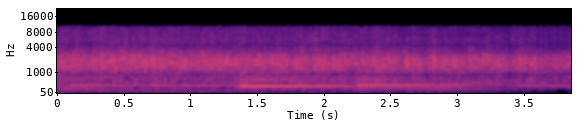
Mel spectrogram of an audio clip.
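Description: An audience applauds God strongly at a pastor's sermon, a dense, even wash of clapping that holds for several seconds, with soft sustained keyboard chords underneath that shift pitch twice.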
